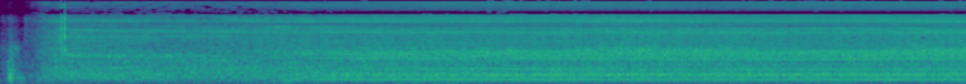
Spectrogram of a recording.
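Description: Hot-air heat gun switched on and running steadily, its fan blowing, with a faint steady hum clearer from about two seconds in. It is heating the ABS plastic and filler for a weld.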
